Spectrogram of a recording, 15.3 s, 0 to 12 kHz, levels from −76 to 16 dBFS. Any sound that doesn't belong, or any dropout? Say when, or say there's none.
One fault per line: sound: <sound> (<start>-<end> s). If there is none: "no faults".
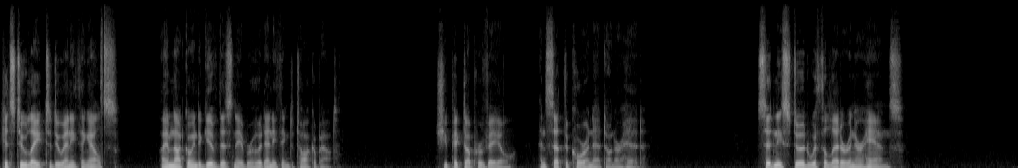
no faults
